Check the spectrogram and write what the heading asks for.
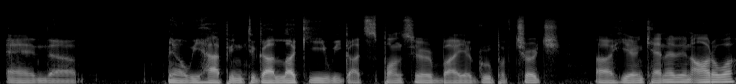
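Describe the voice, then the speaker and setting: Young man from South Sudan, interview guest, earnest, very low voice, dry studio. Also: fairly even intonation, normal speed, darkish tone, clear, resonant tone, no room sound. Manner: earnest, loose phrasing with fillers. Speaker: guest, former footballer. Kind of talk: interview storytelling. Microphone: studio microphone.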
